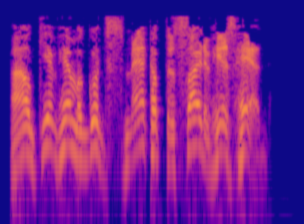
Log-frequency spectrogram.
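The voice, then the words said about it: Deep grumbling character voice. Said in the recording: “a deep voice grumbled”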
